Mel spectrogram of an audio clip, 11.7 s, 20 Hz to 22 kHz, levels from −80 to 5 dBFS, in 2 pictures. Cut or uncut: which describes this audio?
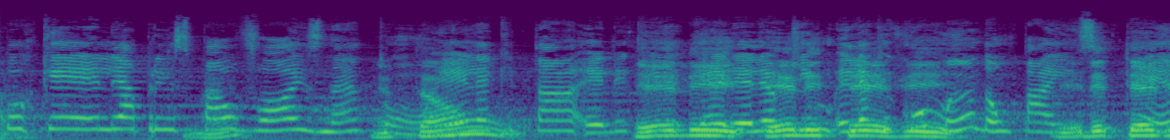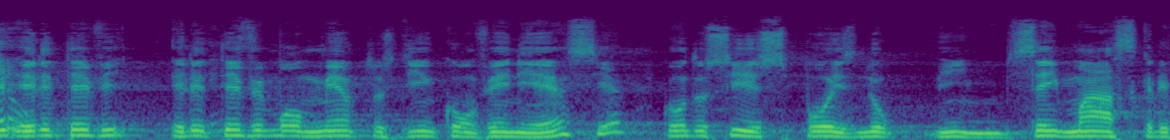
cut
